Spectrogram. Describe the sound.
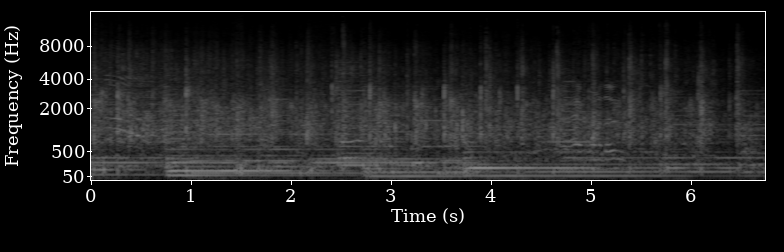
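An audience erupts in shouting and steady hand clapping, a dense, continuous wash of claps and raised voices over sustained low organ-like tones.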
